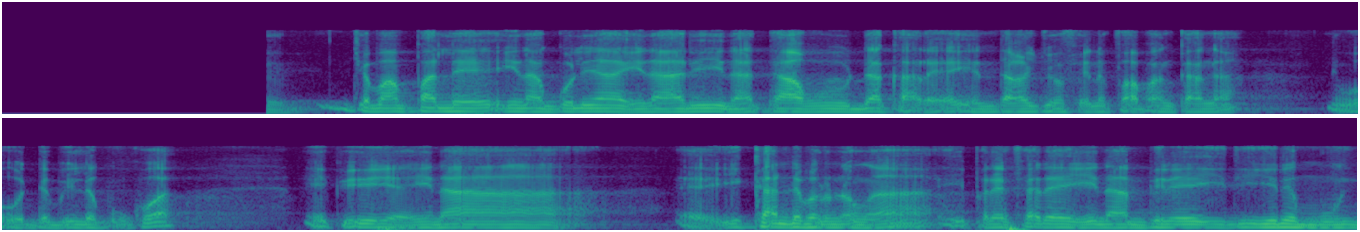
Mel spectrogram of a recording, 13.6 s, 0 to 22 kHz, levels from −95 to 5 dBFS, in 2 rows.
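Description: The first 1.33 s is digital silence, then speech enters mid-sound with no attack or fade: a cut-off start, where recording or streaming began late. Throughout, 4-bit ADPCM compression leaves heavy, level-tracking gritty hiss and smeared attacks; nothing above 7.7 kHz, which fits roughly 64 kbps at a 16 kHz rate.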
